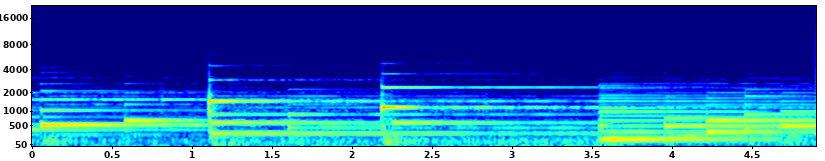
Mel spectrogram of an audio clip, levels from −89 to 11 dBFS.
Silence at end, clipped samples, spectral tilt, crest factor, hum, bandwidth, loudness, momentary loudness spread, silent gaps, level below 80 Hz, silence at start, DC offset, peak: 0 s; under 0.1%; -10.5 dB/octave; 18 dB; none; 5 kHz; -29 LUFS; 14 LU; none; -56 dBFS; 0 s; under 0.1%; -12 dBFS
